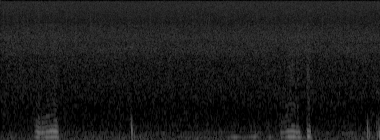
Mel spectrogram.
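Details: Sleeping cat snoring: two soft, buzzy snoring breaths a few seconds apart, with quiet room noise in between.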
